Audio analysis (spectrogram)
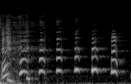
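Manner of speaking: high delighted laugh. Real, not acted. Laughing at Toast's loss.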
